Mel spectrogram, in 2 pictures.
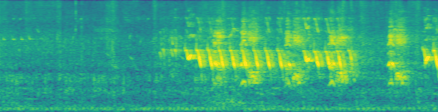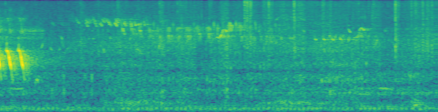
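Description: Wild birds calling: a fast chattering run of repeated notes starts about two seconds in and lasts about two seconds, followed by two short bursts, then faint high chirps near the end.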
